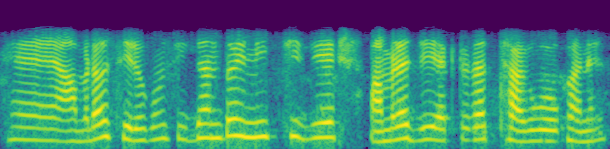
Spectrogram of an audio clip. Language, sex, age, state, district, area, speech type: Bengali, female, 18-30, West Bengal, Paschim Medinipur, rural, conversation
